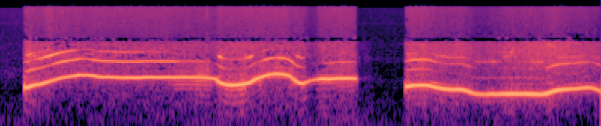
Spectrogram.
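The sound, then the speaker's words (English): A child hums the Doctor Who theme tune, high-pitched and wavering, in two long sustained phrases separated by a brief pause, with no talking. “More of a hum or a whistle.”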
